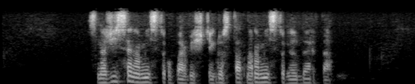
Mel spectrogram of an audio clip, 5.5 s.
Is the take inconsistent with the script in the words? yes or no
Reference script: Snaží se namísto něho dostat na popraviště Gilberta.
yes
